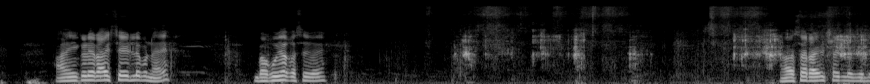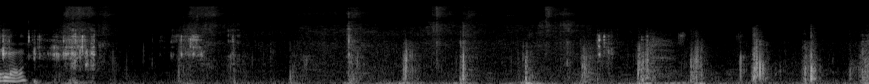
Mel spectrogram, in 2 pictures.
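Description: Footsteps crunch on dry grass and dirt.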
